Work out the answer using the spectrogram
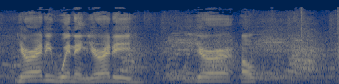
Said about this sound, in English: It's Richard, it's not Rigo. Sorry, now that I've actually listened to what the crowd is chanting, this is a group of Ecuadorian fans. And how come they're not chanting for you? Yeah, serenading Richard Carapaz.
